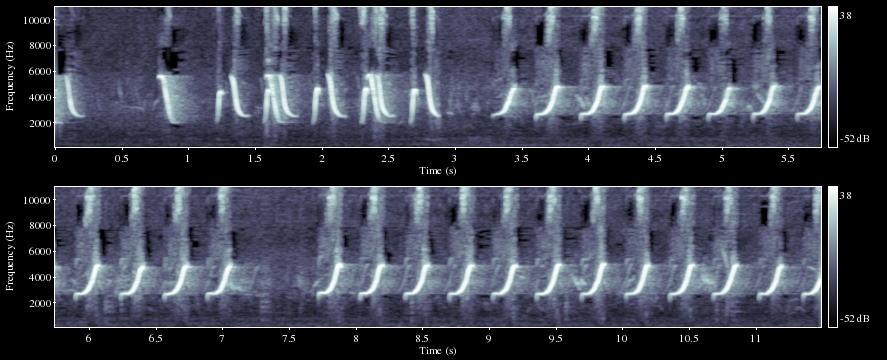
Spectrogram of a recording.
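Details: Green flowerpecker's loud song recorded in nature: a few scattered high looping notes, then a long, regular series of sharp, upward-sweeping whistles, with a brief pause midway.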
